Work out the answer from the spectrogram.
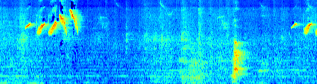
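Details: Double-collared seedeater delivering its fast Tui Tui style song: a burst of about five high, upslurred chirping notes, a quiet pause with a low thump, then the phrase starting again.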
